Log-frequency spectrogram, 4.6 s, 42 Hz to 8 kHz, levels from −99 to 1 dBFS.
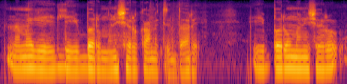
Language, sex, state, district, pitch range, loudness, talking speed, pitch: Kannada, male, Karnataka, Koppal, 105-115 Hz, -18 LUFS, 105 wpm, 110 Hz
